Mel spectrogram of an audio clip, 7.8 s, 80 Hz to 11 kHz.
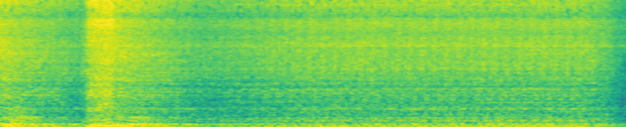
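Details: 1968 Pontiac Ventura on its original factory exhaust, which is barely hanging on and lets exhaust into the cab, before replacement: deep, loud rumble with a rev blip, then a raspy, uneven drone. Worn, leaking, noisy exhaust.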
